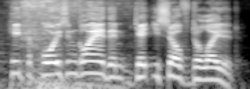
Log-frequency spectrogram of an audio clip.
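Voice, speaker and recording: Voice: mid-range voice, lively intonation, normal speed, over music. A narrator delivering scripted comedic narration in a punchy, sarcastic and sweary manner. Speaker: narrator of an animal video.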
